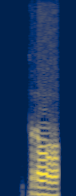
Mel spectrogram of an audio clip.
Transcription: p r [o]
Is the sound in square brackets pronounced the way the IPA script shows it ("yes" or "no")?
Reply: yes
